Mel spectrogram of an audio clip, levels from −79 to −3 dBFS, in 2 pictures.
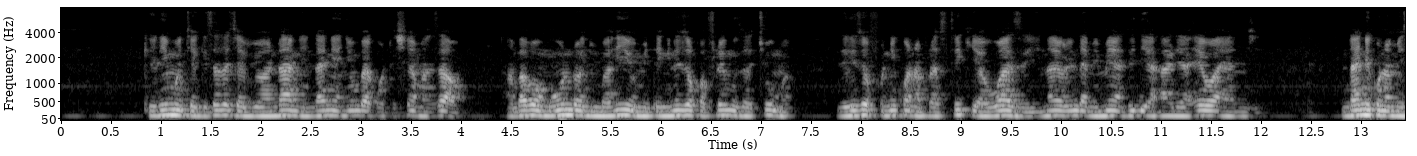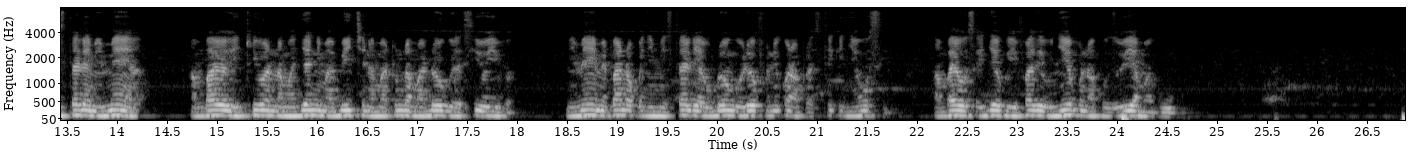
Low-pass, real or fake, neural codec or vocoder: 7.2 kHz; real; none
